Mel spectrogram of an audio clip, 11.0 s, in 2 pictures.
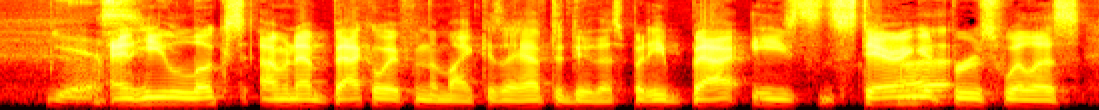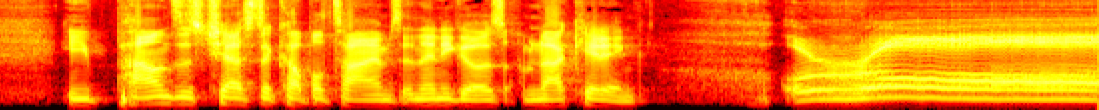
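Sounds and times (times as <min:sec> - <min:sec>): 
breath: 0:00.0 - 0:00.3, 0:05.4 - 0:05.8, 0:08.8 - 0:09.4
speech: 0:00.2 - 0:10.9
man imitating a roar: 0:09.4 - 0:10.9.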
